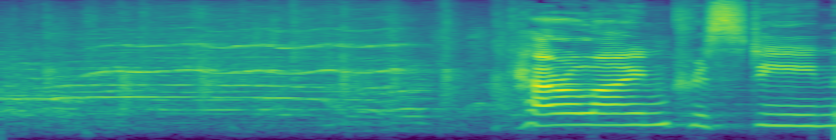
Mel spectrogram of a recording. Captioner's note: graduates cheering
